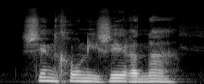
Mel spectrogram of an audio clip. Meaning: inflection of nasynchroniseren: 1. plural present indicative 2. plural present subjunctive
- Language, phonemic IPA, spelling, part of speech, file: Dutch, /ˌsɪŋxroniˈzerə(n) ˈna/, synchroniseren na, verb, Nl-synchroniseren na.ogg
